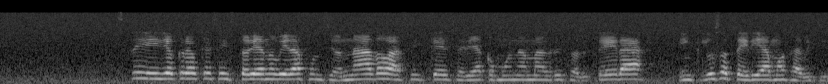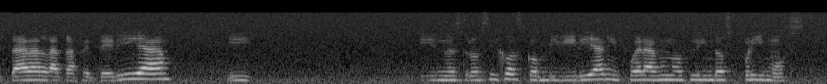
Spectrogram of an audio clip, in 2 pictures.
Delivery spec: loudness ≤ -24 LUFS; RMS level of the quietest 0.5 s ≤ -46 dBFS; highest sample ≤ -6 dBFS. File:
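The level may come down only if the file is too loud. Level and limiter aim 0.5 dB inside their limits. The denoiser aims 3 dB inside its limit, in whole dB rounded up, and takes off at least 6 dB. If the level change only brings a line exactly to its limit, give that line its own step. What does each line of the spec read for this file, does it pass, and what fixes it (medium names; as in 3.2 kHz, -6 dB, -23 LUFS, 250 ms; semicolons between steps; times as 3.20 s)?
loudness -26.0 LUFS: pass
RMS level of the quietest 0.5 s -42 dBFS: fail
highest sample -9.0 dBFS: pass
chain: noise reduction 7 dB, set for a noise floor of -42 dBFS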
